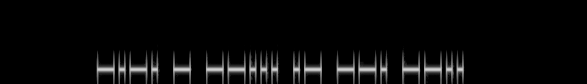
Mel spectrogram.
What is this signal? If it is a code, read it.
Morse code, heard as a keyed tone, about 22 wpm, 700 Hz. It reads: CT7AGZ
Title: Call Signs Repeated 2x - 22wpm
